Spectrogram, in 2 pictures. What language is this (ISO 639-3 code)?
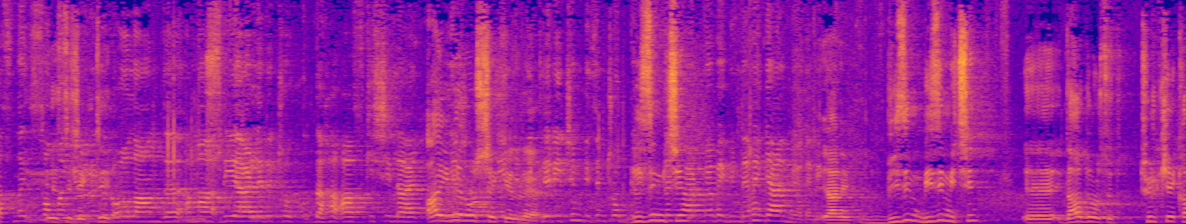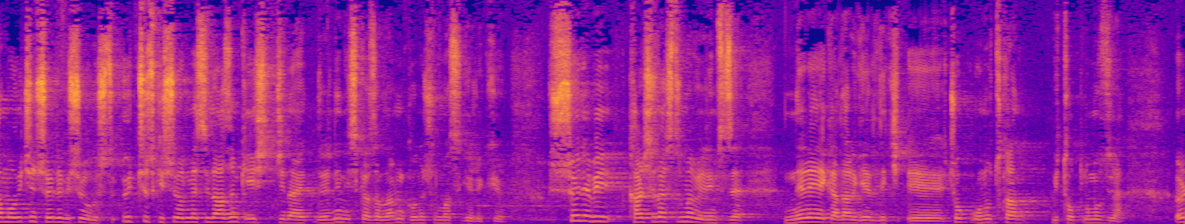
tur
